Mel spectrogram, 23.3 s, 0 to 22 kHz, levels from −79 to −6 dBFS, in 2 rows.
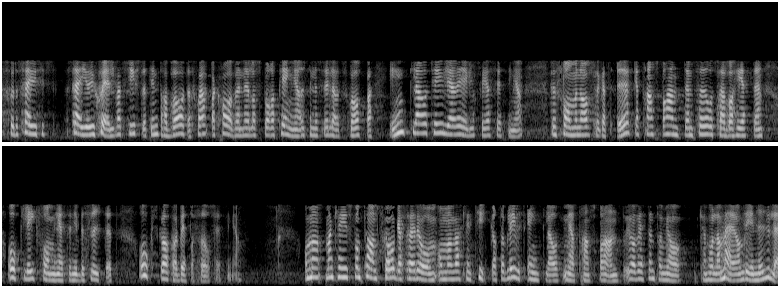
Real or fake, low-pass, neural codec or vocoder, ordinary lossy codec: fake; 7.2 kHz; autoencoder, 48 kHz, 128 numbers a frame, DAC-VAE, trained on Japanese speech; AAC, 16 kbps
